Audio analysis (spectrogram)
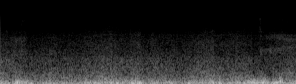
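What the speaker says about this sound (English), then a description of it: "you can see just how fierce the waves are behind me right now" Fierce storm surf crashes along the shore by the seawall on Ocean Road in Narragansett, driven by strong wind; steady roaring waves and heavy wind buffeting the microphone, loud and continuous with no talking.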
